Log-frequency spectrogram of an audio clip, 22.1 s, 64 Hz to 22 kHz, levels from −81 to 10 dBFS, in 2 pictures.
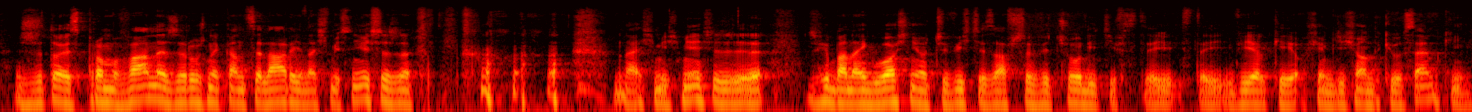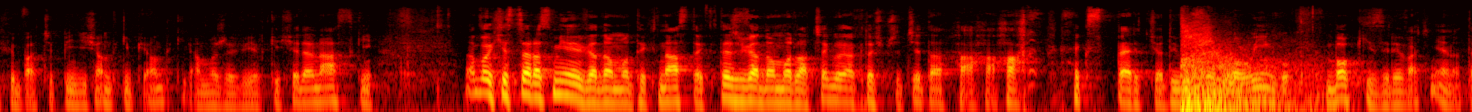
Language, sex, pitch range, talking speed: Polish, male, 95-115 Hz, 160 wpm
